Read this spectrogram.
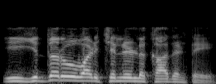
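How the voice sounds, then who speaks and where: An actor plays a preachy police officer who moralises at everyone, his slightly high voice swinging widely up and down. It comes from a dull film soundtrack with light music underneath. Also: expressive, a little fast, no room sound, lightly acted. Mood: stern, preachy. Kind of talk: Telugu film comedy acting.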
